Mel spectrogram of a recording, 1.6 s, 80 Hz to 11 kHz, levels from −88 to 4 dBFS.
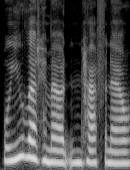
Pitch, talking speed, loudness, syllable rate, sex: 250 Hz, 330 wpm, -15 LUFS, 5.5 syllables/s, female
